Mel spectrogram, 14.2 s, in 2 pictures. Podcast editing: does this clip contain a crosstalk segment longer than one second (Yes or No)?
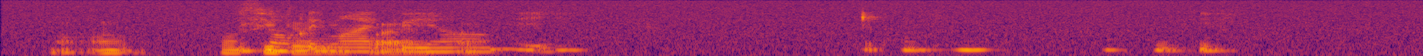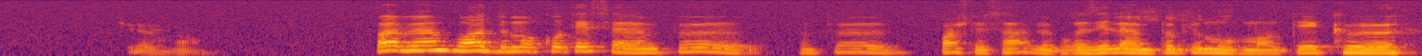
Yes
